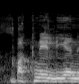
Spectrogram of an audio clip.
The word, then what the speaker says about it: Bacchanalian: Pronunciation क्या है? Bacchanalian, Bacchanalian is the pronunciation, Bacchanalian होता है।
